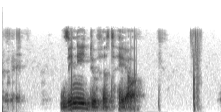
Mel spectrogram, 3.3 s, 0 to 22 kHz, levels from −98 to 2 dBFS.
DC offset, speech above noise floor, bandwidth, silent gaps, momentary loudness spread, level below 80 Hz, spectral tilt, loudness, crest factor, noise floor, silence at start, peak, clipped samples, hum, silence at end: under 0.1%; 49 dB; 8 kHz; none; 20 LU; -56 dBFS; -5.5 dB/octave; -16 LUFS; 16 dB; -64 dBFS; 0.05 s; -2 dBFS; under 0.1%; none; 0.35 s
